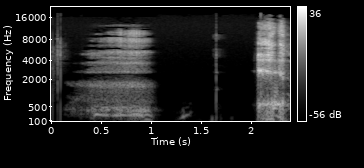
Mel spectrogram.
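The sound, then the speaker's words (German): Dry coughing from someone with a high fever and rattling, congested lungs: a long, harsh, rasping burst, a few faint small sounds, then another loud cough at the end. “Bisschen trockener Husten”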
